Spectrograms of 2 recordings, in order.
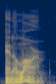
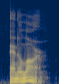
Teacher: It sounds like one word, an alarm.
